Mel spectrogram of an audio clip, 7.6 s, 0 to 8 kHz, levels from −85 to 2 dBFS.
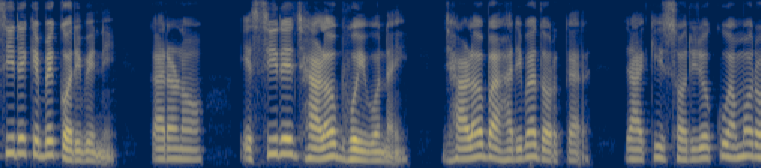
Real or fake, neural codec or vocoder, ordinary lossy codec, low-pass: real; none; none; none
